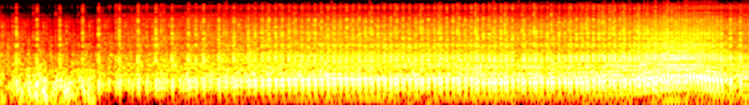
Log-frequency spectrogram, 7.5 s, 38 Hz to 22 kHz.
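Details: New Saito FG-60R3 3-cylinder radial in a Legend Hobby T-28 Trojan RC plane, first ground run, break-in run super rich for lubrication: fast burbling slightly uneven beat climbing in loudness and speed; healthy.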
